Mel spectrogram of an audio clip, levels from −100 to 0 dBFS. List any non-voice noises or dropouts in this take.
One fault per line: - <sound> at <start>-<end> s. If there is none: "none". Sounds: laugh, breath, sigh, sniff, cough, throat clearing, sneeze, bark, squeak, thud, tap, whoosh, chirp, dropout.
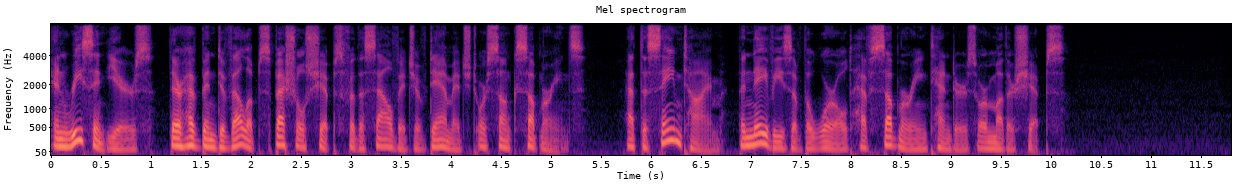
none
